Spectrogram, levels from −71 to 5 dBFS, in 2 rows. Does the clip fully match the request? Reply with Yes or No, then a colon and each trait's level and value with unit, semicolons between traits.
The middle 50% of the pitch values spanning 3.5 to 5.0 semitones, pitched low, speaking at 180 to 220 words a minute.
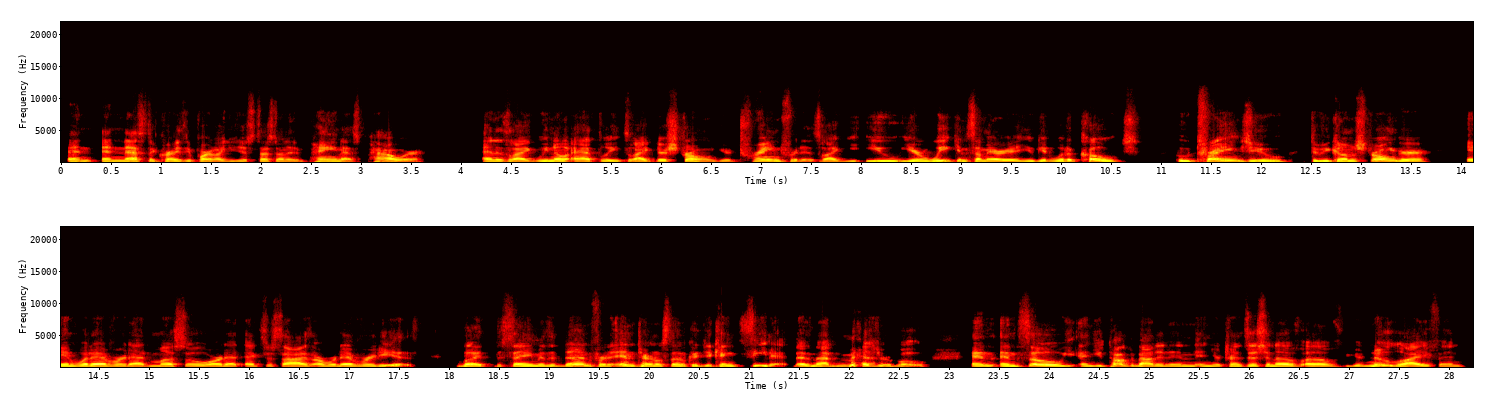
Yes: average, 4.5 semitones; low, 120 Hz; average, 200 wpm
